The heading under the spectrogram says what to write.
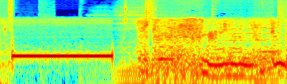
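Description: A steady telephone connecting tone holds for about a second, clear, then cuts off into muffled background voices and line noise.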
